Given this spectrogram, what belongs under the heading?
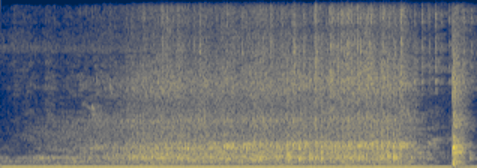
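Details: Spin dryer being repaired, motor running: steady low electric hum, faint mechanical rattle and a couple of handling knocks at the end; motor runs.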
